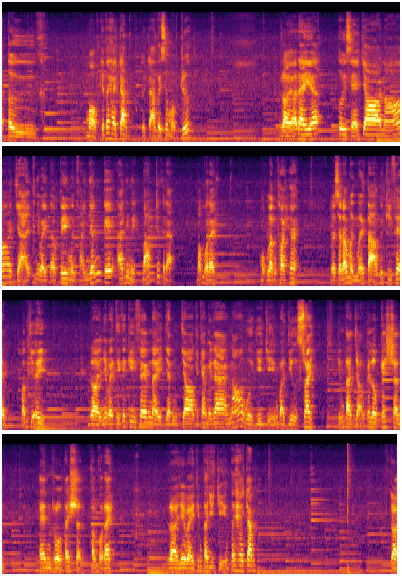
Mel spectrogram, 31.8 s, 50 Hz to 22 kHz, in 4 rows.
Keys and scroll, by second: 3.7 1, 4.2 Return, 17.0 i, 29.3 2, 29.7 0, 29.9 0, 30.9 Return.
